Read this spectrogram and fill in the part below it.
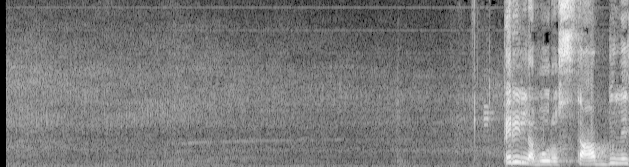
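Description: A car drives slowly past.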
